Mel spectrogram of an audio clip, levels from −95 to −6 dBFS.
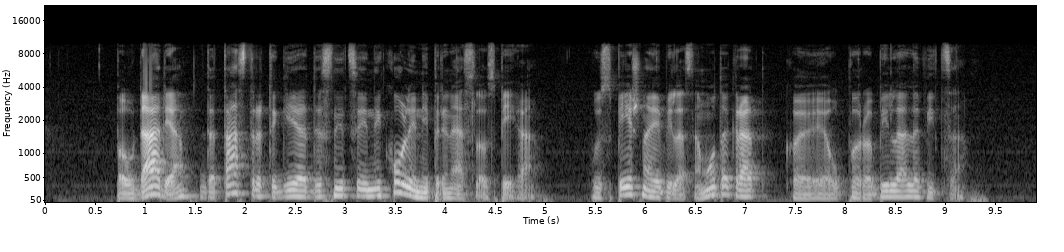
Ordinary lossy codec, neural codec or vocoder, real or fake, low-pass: none; none; real; 9.9 kHz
